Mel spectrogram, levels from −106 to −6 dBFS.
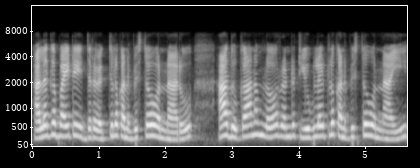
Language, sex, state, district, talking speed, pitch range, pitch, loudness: Telugu, female, Telangana, Hyderabad, 140 wpm, 230-280 Hz, 260 Hz, -19 LUFS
